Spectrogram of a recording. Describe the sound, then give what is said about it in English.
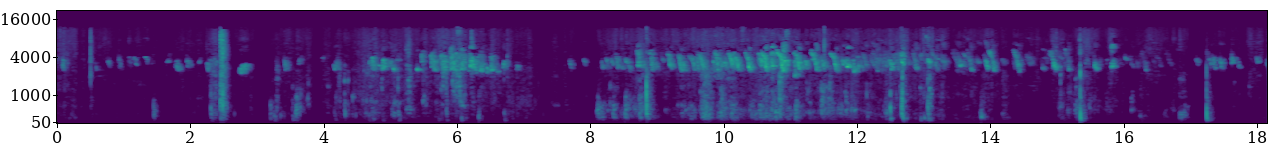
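A crowd of birds in a brooder box chirps and peeps constantly in a high-pitched chorus, swelling louder midway, with occasional knocks and thumps mixed in and no talking. “So now I'm gonna replace the covers on this so I can listen to the birds again for a minute.”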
